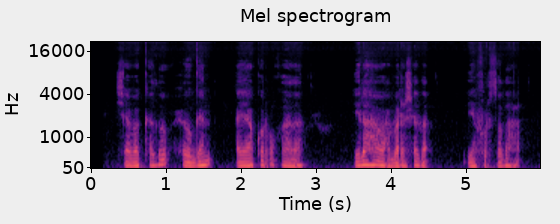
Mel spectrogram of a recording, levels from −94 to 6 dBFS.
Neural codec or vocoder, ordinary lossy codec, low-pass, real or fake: vocoder, 44.1 kHz, 128 mel bands every 256 samples, BigVGAN v2; none; none; fake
